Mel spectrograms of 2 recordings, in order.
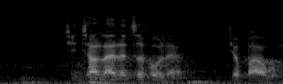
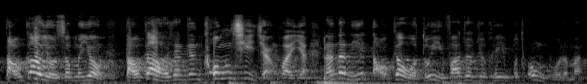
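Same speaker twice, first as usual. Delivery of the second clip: louder, higher, exasperated son snapping at his mother; mock-angry retelling of a young addict's rant; retold angry outburst; 6 semitones higher, 8 dB louder than usual. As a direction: throw it back at her, fed up. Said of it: "我已经很生气了，很火大".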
